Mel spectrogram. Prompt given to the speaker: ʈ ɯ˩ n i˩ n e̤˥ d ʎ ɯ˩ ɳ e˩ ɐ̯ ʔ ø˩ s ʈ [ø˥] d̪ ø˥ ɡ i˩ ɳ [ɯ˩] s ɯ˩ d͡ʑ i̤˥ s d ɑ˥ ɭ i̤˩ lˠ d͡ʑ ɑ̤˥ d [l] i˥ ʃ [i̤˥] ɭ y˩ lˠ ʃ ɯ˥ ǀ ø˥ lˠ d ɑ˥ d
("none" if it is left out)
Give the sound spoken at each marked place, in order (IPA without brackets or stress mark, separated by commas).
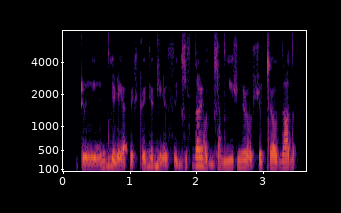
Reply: ø˥, ɯ˩, ʎ, i̤˥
